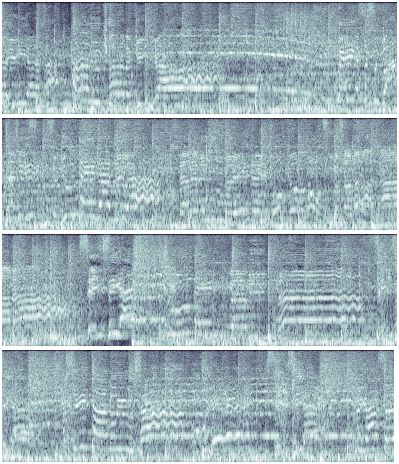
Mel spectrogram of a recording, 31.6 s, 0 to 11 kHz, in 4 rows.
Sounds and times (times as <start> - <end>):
Dance music: 0.0 - 31.5.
